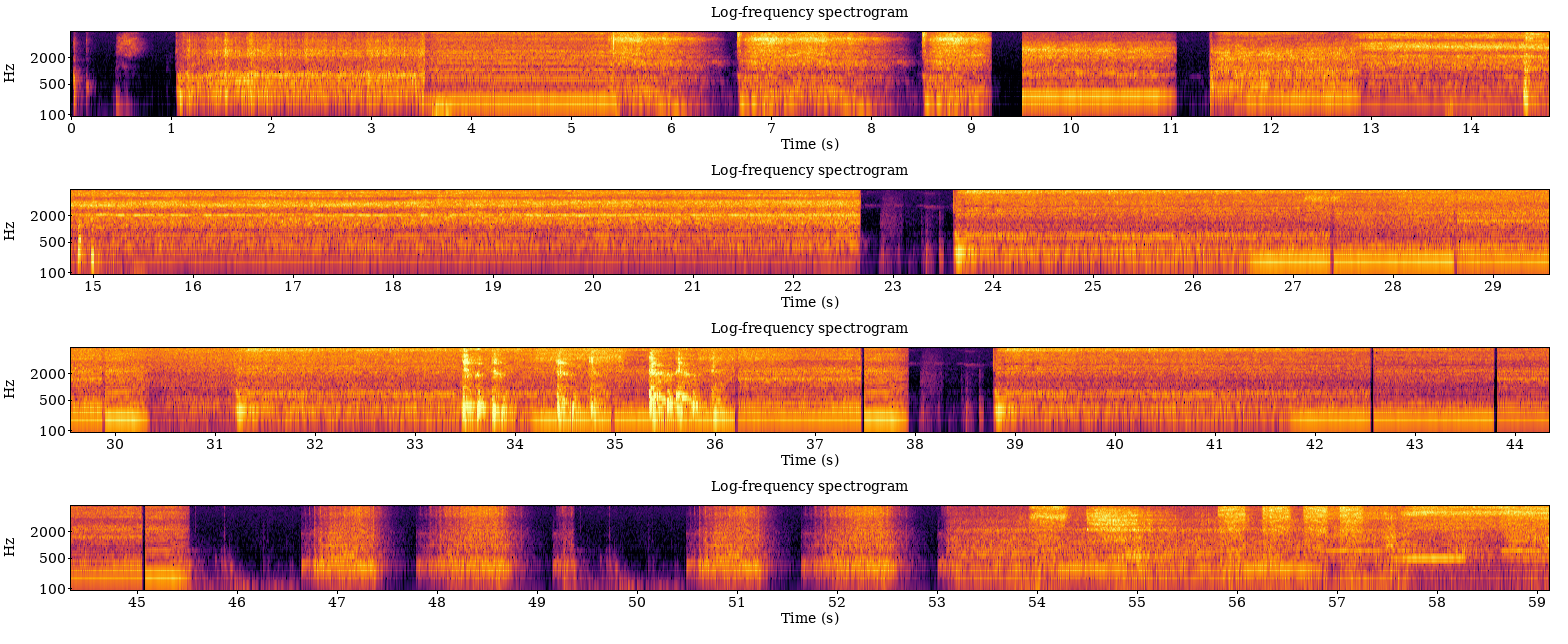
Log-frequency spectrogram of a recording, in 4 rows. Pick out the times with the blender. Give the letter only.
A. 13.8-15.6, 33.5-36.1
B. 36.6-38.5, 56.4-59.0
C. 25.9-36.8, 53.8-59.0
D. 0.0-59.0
D.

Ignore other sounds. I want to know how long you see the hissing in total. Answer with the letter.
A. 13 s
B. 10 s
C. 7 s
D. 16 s
D.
